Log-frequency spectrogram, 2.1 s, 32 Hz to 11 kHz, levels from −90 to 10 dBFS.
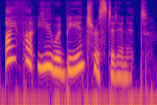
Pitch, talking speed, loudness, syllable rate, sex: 240 Hz, 230 wpm, -18 LUFS, 5.9 syllables/s, female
